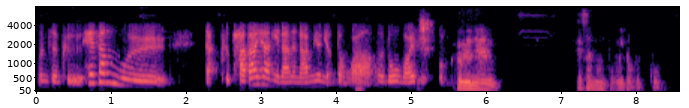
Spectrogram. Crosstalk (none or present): none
